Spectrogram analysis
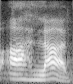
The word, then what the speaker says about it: आह्लाद: समझकर या न लिखकर हम आह्लाद अर्थात पहले ह और बाद में ल इस अक्षर विन्यास से युक्त शब्द आह्लाद का ही लेखन और तदनुसार शुद्ध उच्चारण करेंगे।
